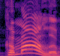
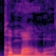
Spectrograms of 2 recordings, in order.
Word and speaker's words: Kamala: We put the emphasis on the second syllable. – Syllable. – Yeah, and they were like, no, no. – Also, you right. Early, I made that mistake because the wrestler was Kamala. No, Kamala.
